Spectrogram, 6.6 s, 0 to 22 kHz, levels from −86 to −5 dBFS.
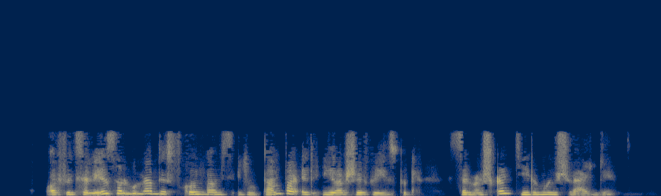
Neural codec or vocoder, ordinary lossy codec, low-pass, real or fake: codec, 16 kHz, 1 kbps, FreqCodec, smaller model; MP3, 32 kbps; 7.2 kHz; fake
